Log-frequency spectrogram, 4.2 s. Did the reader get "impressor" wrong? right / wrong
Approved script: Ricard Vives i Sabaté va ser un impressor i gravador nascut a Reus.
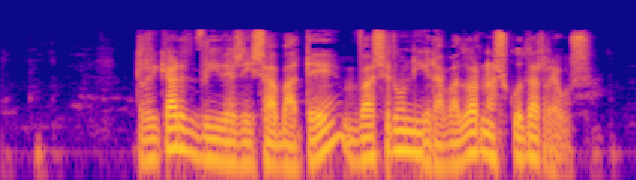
wrong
